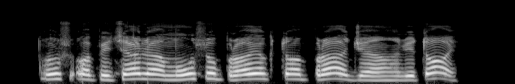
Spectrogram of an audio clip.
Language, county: Lithuanian, Panevėžys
